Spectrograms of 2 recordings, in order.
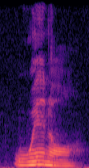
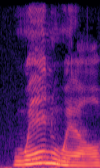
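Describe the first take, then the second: First: Will is reduced and joined onto when. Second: Will is said as a full separate word. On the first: "When will becomes when'll" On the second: "When will becomes when'll"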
